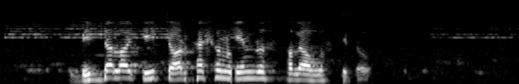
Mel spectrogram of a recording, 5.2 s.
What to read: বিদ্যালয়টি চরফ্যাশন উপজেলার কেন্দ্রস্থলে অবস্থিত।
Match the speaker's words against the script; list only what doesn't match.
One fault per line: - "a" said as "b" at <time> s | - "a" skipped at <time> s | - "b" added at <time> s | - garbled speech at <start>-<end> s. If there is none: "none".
- "উপজেলার" skipped at 2.2 s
